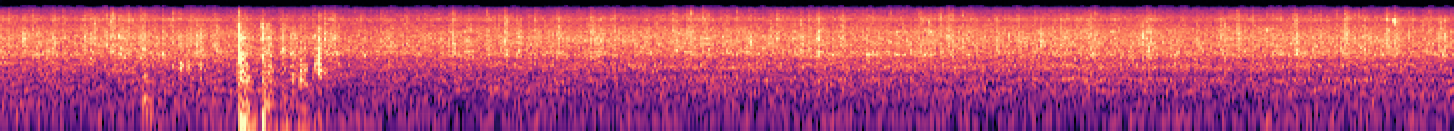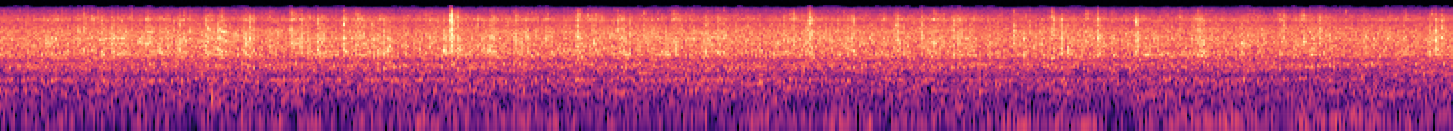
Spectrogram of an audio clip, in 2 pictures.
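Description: Steady hiss of rain during a thunderstorm, with a brief cluster of sharp knocks about a second and a half in.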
